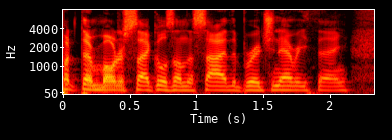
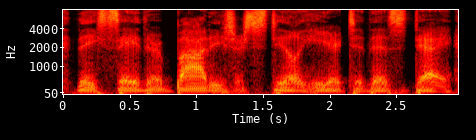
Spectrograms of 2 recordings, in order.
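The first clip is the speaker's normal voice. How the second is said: much lower, slow ghost-story voice; spooky storyteller; 3 dB quieter than usual. Retold or imitated. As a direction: drop into a creepy campfire tone. Spooky end of ghost tale.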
